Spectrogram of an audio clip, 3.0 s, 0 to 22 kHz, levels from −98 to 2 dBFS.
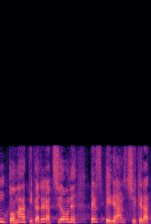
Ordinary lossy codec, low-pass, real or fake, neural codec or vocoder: none; none; fake; codec, 16 kHz, 1 kbps, FreqCodec, larger model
